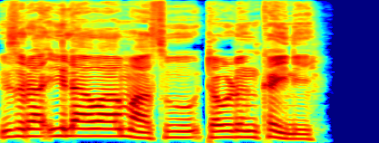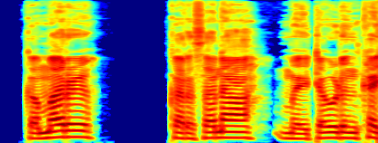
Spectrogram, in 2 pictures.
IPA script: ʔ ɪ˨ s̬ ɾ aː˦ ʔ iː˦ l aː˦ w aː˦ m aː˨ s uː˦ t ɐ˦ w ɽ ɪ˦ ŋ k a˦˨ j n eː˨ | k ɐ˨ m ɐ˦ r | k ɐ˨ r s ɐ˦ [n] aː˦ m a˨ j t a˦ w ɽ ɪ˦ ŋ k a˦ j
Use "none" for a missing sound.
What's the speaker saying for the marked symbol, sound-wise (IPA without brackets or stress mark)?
n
